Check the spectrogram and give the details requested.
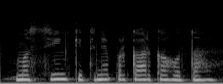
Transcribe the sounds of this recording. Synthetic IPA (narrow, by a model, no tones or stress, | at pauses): mɐsiːnkɪt̪nepɾɐkaːɾkaɦoːt̪aɦɛː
